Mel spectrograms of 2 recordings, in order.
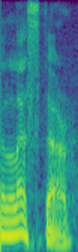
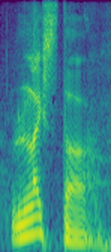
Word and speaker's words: Leicester: Tra l'altro, l'immenso Gianfranco Giubilo ci spiegava già tanti anni fa che non si dice Leicester, ma si dice Leicester. – Leicester.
